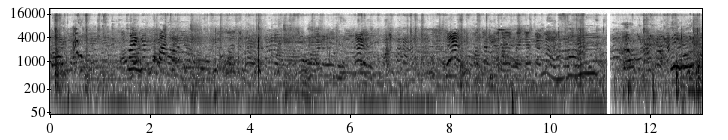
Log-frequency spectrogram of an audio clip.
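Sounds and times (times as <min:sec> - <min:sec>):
children calling and chattering: 0:00.0 - 0:13.0.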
